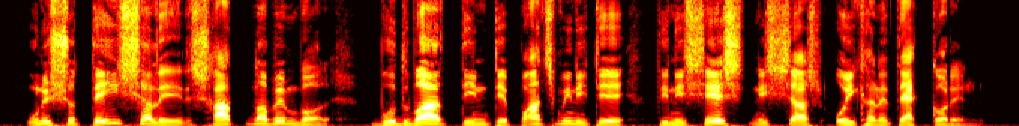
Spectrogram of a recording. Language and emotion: Bengali, neutral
